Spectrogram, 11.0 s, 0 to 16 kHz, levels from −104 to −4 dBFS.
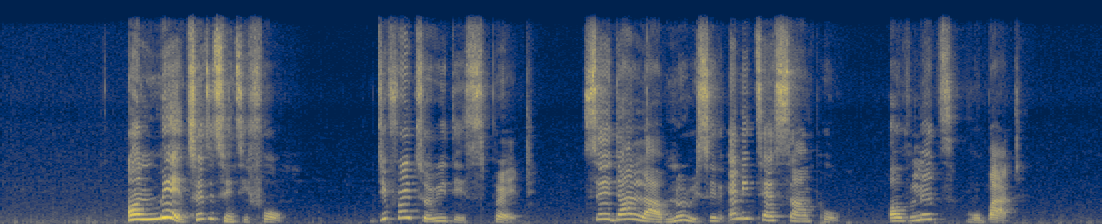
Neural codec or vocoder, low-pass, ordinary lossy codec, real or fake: none; 14.4 kHz; none; real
